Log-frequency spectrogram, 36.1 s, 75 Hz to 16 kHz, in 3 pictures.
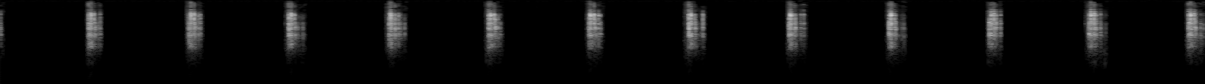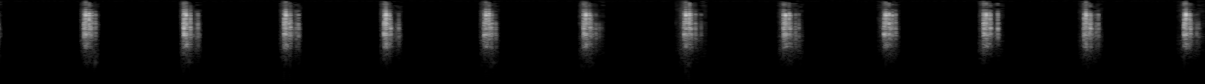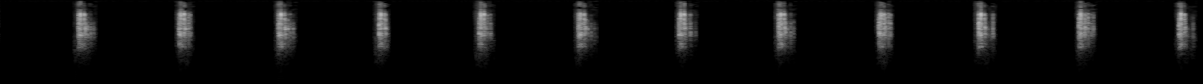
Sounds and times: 0.8s plastic alarm clock clicking 1.1s
1.8s plastic alarm clock clicking 2.1s
2.8s plastic alarm clock clicking 3.1s
3.8s plastic alarm clock clicking 4.2s
4.8s plastic alarm clock clicking 5.1s
5.8s plastic alarm clock clicking 6.1s
6.8s plastic alarm clock clicking 7.2s
7.8s plastic alarm clock clicking 8.2s
8.8s plastic alarm clock clicking 9.1s
9.8s plastic alarm clock clicking 10.1s
10.8s plastic alarm clock clicking 11.2s
11.8s plastic alarm clock clicking 12.1s
12.8s plastic alarm clock clicking 13.1s
13.8s plastic alarm clock clicking 14.1s
14.8s plastic alarm clock clicking 15.2s
15.8s plastic alarm clock clicking 16.2s
16.8s plastic alarm clock clicking 17.1s
17.8s plastic alarm clock clicking 18.2s
18.8s plastic alarm clock clicking 19.2s
19.8s plastic alarm clock clicking 20.2s
20.8s plastic alarm clock clicking 21.2s
21.8s plastic alarm clock clicking 22.2s
22.8s plastic alarm clock clicking 23.2s
23.8s plastic alarm clock clicking 24.2s
24.8s plastic alarm clock clicking 25.2s
25.8s plastic alarm clock clicking 26.1s
26.8s plastic alarm clock clicking 27.1s
27.8s plastic alarm clock clicking 28.1s
28.8s plastic alarm clock clicking 29.2s
29.8s plastic alarm clock clicking 30.2s
30.8s plastic alarm clock clicking 31.2s
31.8s plastic alarm clock clicking 32.2s
32.8s plastic alarm clock clicking 33.2s
33.8s plastic alarm clock clicking 34.2s
34.8s plastic alarm clock clicking 35.2s
35.8s plastic alarm clock clicking 36.1s

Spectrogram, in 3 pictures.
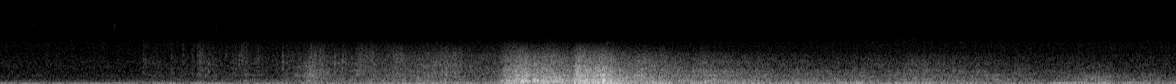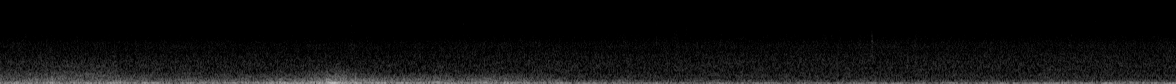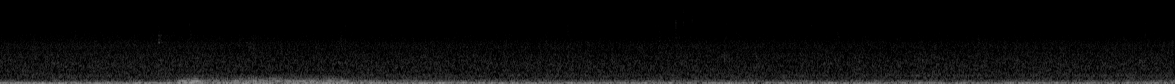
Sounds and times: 0.0s rain 35.2s
1.4s thunderclap 17.5s
25.3s thunderclap 30.1s

